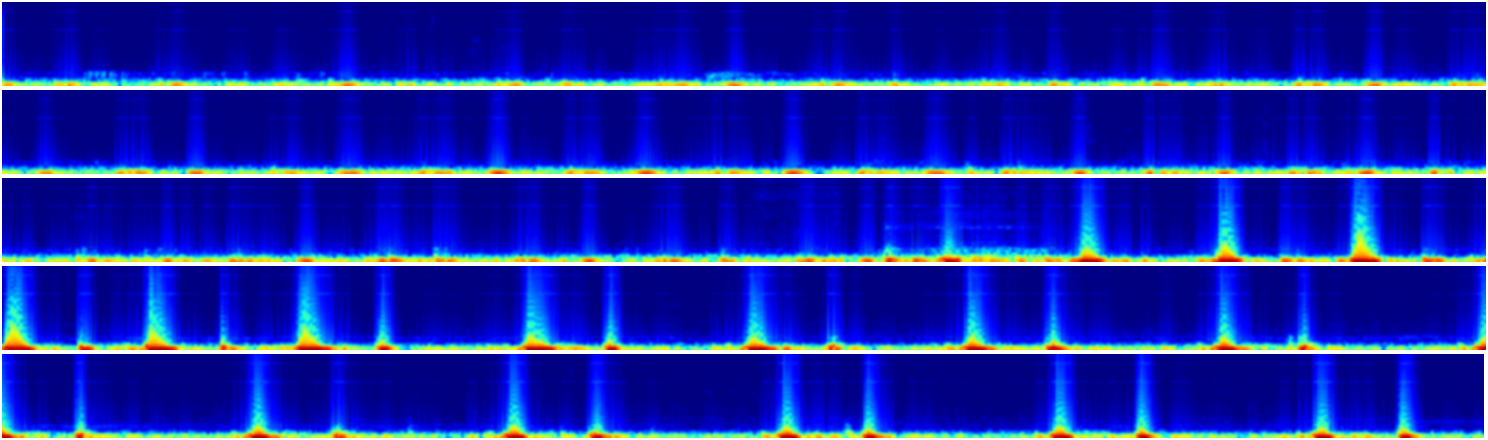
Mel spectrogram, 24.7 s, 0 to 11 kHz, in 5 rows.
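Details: Self-recorded stethoscope at the pulmonic area during breath holds with a visible carotid pulse: after a low rumbling start, a steady regular heartbeat at around 66 per minute, normal heart sounds.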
